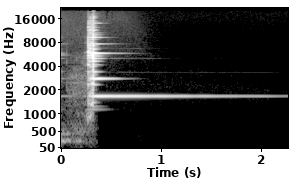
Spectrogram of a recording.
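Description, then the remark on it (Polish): A quick metallic scrape gives way to a single clear ringing tone as a knife is rubbed against a large-bladed cleaver, sustaining and slowly fading for about two seconds. “I dzięki temu, że tasaki mają bardzo duże ostrze, to jak się je pociera albo drugim nożem, albo tasakiem, albo nożem do masła, bo jest dosyć cichy i nie wydaje innych dźwięków, to wtedy ten ring, jaki słyszymy, ten taki metaliczny pogłos długi,”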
